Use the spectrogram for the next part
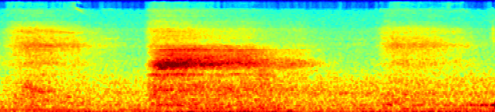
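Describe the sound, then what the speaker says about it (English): Slow, audible Ujjayi breathing during a yoga bridge pose: a soft, hissing, ocean-like breath drawn steadily through the throat, close and quiet, with long even inhales and exhales. "You can practice your Ujjayi breath. If you remember what that is, that's the ocean or Darth Vader breathing"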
